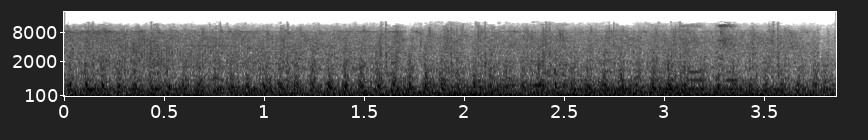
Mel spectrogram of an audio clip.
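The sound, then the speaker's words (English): A helicopter descends into a clearing, its rotors making a loud, steady, dense chopping roar throughout. “Beckett, who's going to be first to get to the chopper that's descending into the clearing up ahead.”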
